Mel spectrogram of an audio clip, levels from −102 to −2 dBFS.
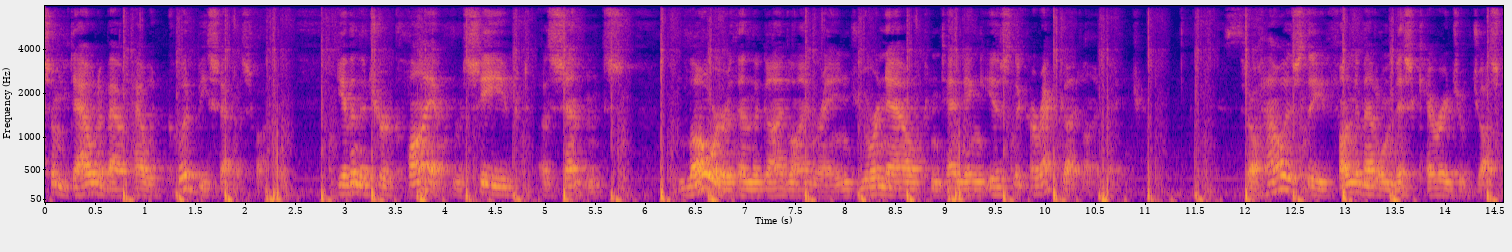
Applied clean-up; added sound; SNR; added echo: none; Walk, footsteps; 6 dB; reverberation time 0.3 s.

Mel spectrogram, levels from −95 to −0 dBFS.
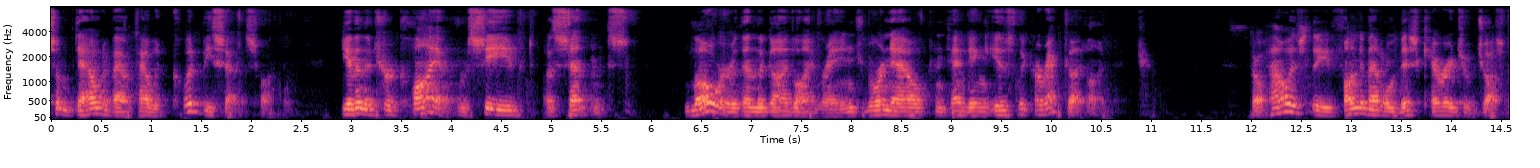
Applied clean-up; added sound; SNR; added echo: neural mask model DeepFilterNet 3.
